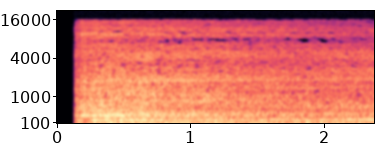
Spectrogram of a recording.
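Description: Steady outdoor background noise with a faint low hum, like a motor vehicle running.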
